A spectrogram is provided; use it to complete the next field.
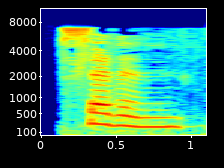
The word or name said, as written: sevin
